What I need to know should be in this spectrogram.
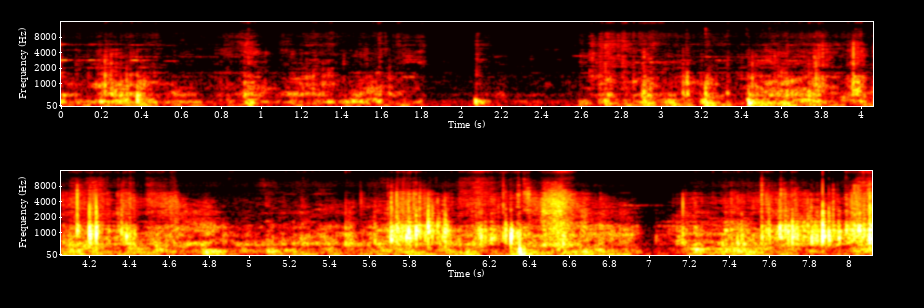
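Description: Fine dust and sand pour and trickle softly.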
